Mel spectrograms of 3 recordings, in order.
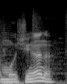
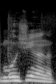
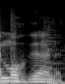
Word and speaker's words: Morgiana: vou chamar ela de morgiana, tá? Porque eu vi muitos resumí que as pessoas chamam ela de Morgana, só que não, não é Morgana, tem o I meio, então é morgiana.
